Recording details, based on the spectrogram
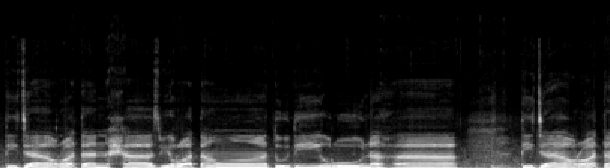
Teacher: را زبر کی صورت میں پر پڑھی جاتی ہے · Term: را کو پر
